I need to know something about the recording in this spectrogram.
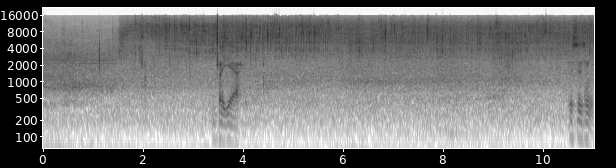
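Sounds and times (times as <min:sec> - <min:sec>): steady rain falling: 0:01.4 - 0:11.0.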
